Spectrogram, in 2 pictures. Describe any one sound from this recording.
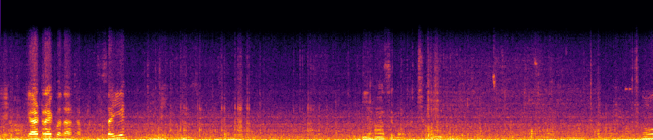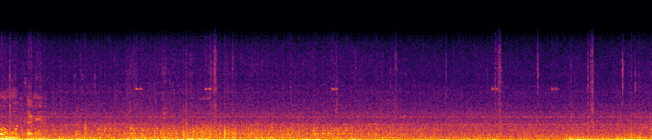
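Tyres crunch and rattle over rough gravel.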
